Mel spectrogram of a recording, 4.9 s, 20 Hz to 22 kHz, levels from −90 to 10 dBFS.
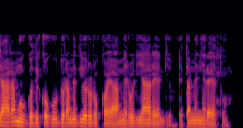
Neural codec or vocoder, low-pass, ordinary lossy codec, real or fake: none; 7.2 kHz; none; real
